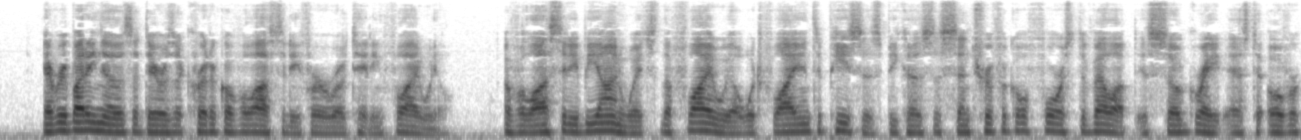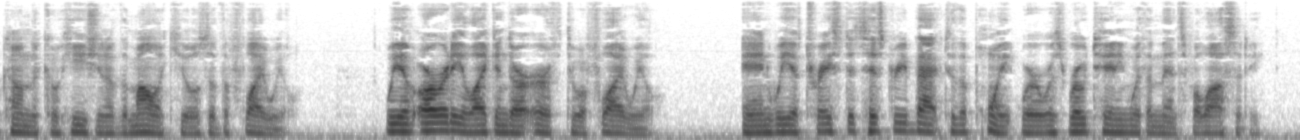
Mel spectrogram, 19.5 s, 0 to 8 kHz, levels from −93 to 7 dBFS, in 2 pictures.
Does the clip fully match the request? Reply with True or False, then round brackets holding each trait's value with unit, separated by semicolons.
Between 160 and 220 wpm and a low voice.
True (205 wpm; 110 Hz)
